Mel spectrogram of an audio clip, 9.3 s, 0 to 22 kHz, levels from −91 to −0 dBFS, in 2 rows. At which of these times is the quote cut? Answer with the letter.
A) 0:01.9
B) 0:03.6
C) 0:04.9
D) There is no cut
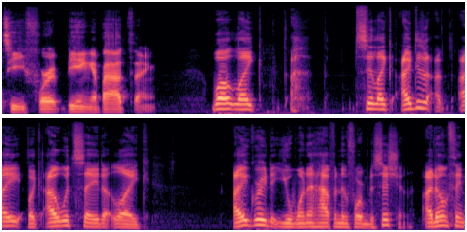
C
